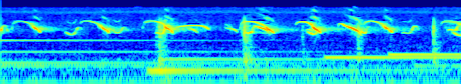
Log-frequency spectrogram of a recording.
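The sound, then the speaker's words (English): Baby chicks chirping: many short, high, rapid peeps in quick succession, fairly faint, with a steady low hum underneath. “They have feathers, not fur. Isn't that nice? Someday they'll grow into be big hens and they'll be able to lay eggs.”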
